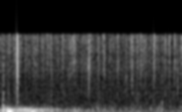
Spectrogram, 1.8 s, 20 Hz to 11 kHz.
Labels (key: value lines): label: biophony, growl
recorder: SoundTrap 600 or HydroMoth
